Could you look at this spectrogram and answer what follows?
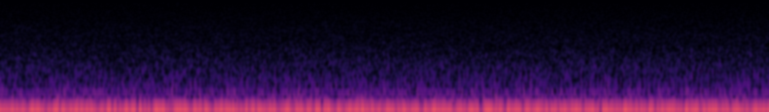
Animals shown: forest ambience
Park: Marsh-Billings-Rockefeller National Historical Park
